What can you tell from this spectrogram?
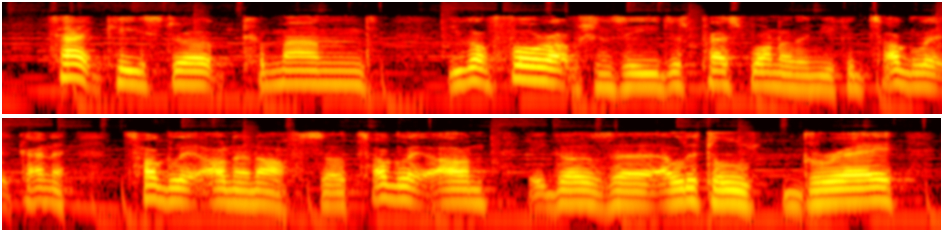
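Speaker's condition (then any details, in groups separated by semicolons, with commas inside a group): No condition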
